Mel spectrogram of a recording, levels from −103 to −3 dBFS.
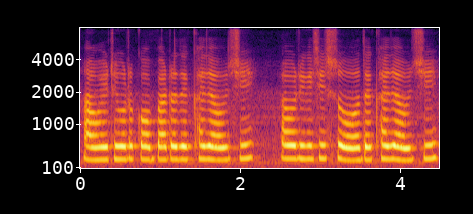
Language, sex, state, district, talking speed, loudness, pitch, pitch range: Odia, female, Odisha, Malkangiri, 160 wpm, -12 LUFS, 270 Hz, 265-280 Hz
